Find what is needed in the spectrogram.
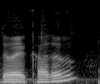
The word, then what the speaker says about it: Eikado: I used to work part-time for a Japanese sweet shop called Eikado. – Called what? – Called Eikado. – How do you spell that? – It's spelling the E I K A D O. – Oh, Eikado. – Yes, okay. – Eikado. – E-I-K-A-D-O.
